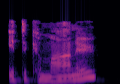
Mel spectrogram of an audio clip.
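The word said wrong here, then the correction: Utoikamanu: I think I've got his name wrong there. But Yutikamanu. – Yeah, Yutikamanu. – Very, very good forward.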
